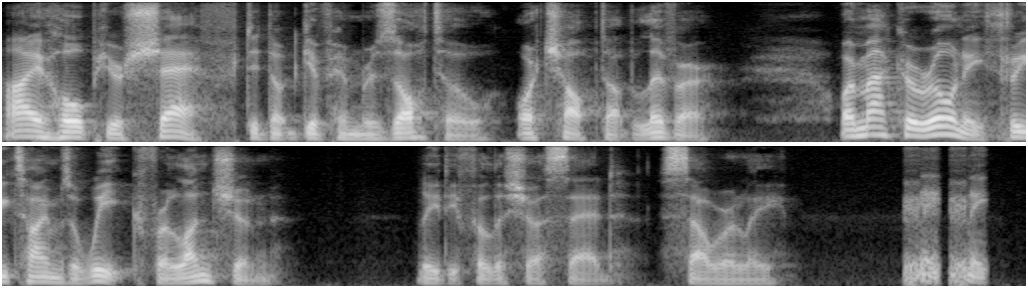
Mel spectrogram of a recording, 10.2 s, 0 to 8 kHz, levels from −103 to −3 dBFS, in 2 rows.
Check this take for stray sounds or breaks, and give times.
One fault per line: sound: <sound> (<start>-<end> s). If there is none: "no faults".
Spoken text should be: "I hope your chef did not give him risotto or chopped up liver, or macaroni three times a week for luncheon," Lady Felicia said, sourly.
sound: laugh (9.6-10.1 s)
